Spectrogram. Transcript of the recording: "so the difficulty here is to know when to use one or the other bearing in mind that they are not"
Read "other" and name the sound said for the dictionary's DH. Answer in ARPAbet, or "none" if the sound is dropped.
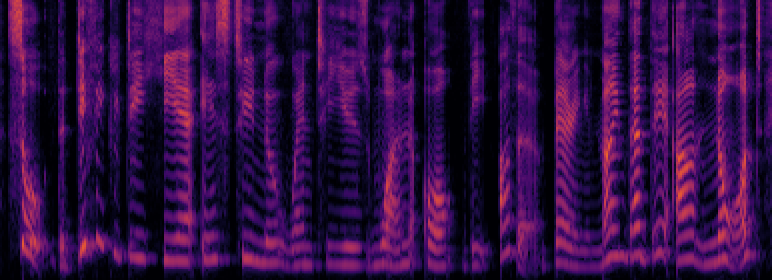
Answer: DH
